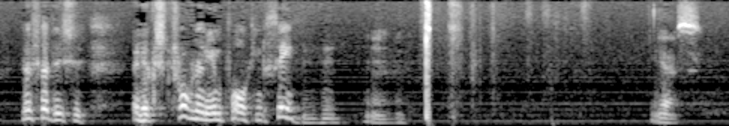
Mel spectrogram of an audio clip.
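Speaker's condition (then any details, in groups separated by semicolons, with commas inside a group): No condition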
